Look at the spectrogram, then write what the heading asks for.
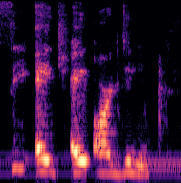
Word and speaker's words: Burchard: It's either Burkhard or Burchard. Burchard.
